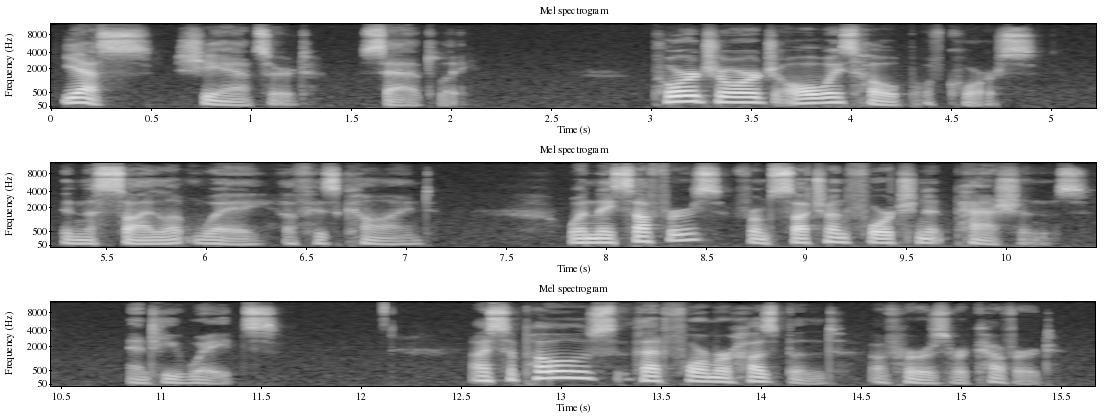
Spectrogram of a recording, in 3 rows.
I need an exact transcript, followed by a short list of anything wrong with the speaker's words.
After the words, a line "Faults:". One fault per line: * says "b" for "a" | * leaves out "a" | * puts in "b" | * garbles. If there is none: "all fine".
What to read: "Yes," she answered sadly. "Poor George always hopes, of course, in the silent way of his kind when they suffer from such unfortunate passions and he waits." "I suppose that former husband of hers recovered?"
"Yes," she answered sadly. "Poor George always hope, of course, in the silent way of his kind when they suffers from such unfortunate passions and he waits." "I suppose that former husband of hers recovered?"
Faults:
* says "hope" for "hopes"
* says "suffers" for "suffer"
